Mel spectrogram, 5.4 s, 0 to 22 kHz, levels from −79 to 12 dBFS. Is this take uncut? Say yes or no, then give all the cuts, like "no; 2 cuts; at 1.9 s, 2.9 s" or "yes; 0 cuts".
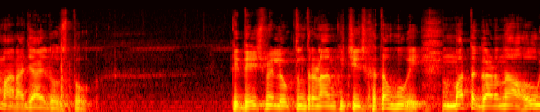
no; 1 cut; at 4.4 s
